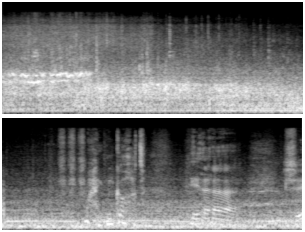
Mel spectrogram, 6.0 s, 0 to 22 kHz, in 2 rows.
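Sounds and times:
high squeal: 0.0s - 2.1s
car engine and road noise driving close to a cliff edge: 0.0s - 5.9s
speech: 5.0s - 5.9s.

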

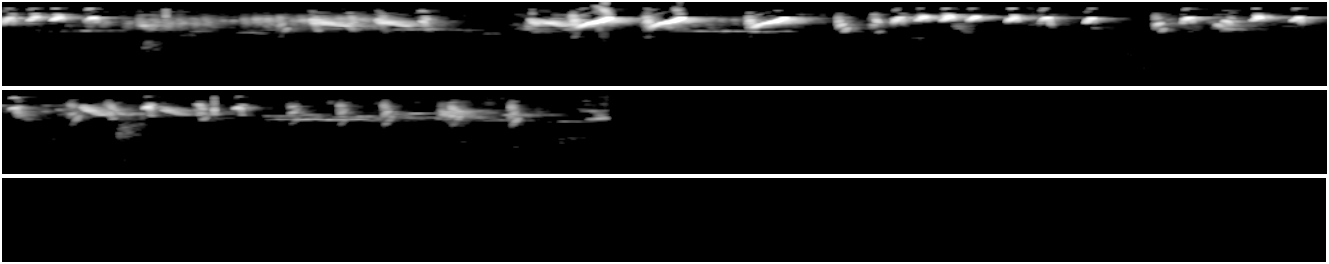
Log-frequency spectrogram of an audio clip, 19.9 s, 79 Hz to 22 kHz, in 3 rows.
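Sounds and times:
oriental magpie-robin song: 0.0s - 9.7s.

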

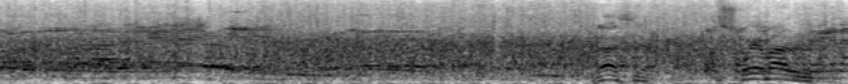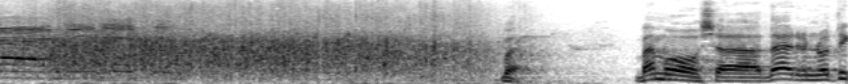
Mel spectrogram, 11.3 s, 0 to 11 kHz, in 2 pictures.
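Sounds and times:
audience ovation with applause: 0.0s - 9.2s
speech: 4.2s - 5.8s, 9.0s - 9.3s, 9.9s - 11.2s.

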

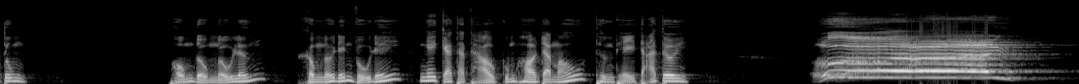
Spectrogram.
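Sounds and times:
speech: 0.0s - 0.3s, 1.7s - 7.0s, 8.1s - 8.7s
man screaming in anguish: 8.1s - 10.7s.

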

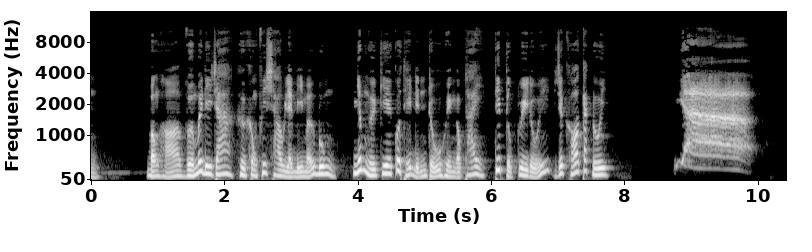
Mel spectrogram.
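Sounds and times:
speech: 0.0s - 0.2s, 0.8s - 7.9s
anguished drawn-out human cry of people being killed: 8.8s - 10.1s.

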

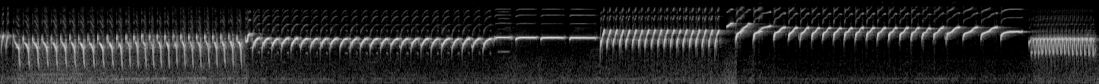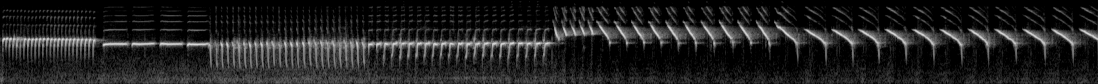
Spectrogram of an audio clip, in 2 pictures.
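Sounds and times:
male Belgian canary singing trills: 0.0s - 21.9s.

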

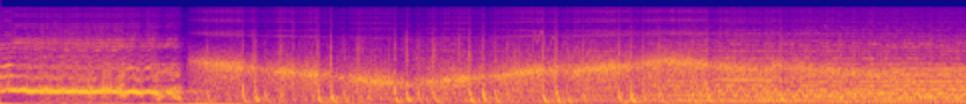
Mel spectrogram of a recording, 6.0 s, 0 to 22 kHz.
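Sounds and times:
horse neighing: 0.2s - 5.4s
clopping hoofbeats: 1.3s - 5.9s.

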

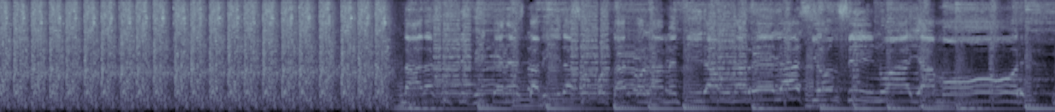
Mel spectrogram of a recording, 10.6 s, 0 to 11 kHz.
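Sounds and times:
rapid automatic gunfire: 0.0s - 4.8s
speech: 5.3s - 10.5s.

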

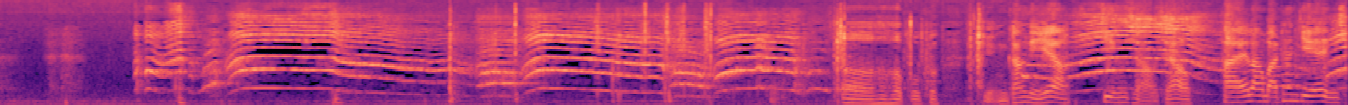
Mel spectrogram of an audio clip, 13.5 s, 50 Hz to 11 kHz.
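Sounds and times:
baby crying and refusing to sleep: 1.4s - 8.5s, 10.1s - 13.4s
speech: 9.1s - 13.4s.

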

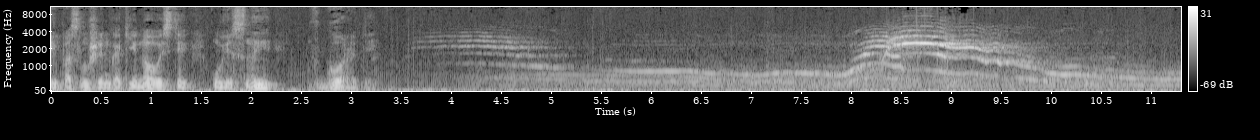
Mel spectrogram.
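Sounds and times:
speech: 0.0s - 3.3s
cats caterwauling on rooftops at night: 3.6s - 11.3s.

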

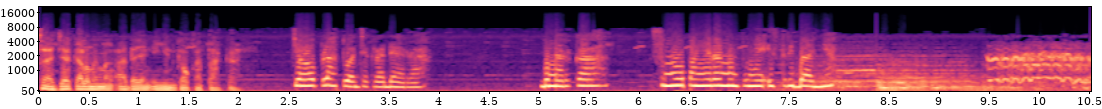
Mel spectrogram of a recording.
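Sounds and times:
speech: 0.0s - 4.0s, 5.0s - 8.8s
horse neighing while being fed: 9.4s - 10.5s.

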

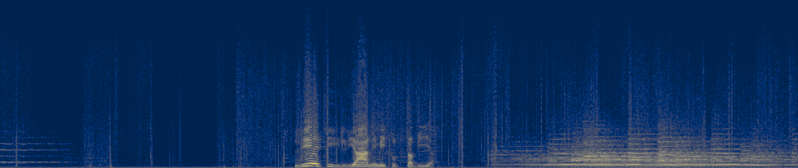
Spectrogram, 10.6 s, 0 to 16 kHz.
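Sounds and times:
speech: 3.9s - 5.9s
church bells ringing over Osoppo in Friuli announcing Sunday: 6.6s - 10.6s.

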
